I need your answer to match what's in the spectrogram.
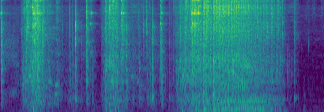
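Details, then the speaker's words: Small engine with carburetor, starting fluid sprayed into the carburetor: rattling pull-starts, then catches and runs rough a second or two before fading; starts only on fluid, so carburetor needs cleaning or replacing. "And just like that, the engine started. Might take a couple pulls, but that's all you need to know. So, that means our carburetor needs to be cleaned or replaced."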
